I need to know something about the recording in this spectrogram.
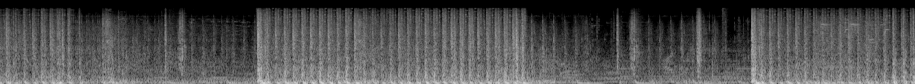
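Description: Automatic gunfire rattles in rapid, loud bursts.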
